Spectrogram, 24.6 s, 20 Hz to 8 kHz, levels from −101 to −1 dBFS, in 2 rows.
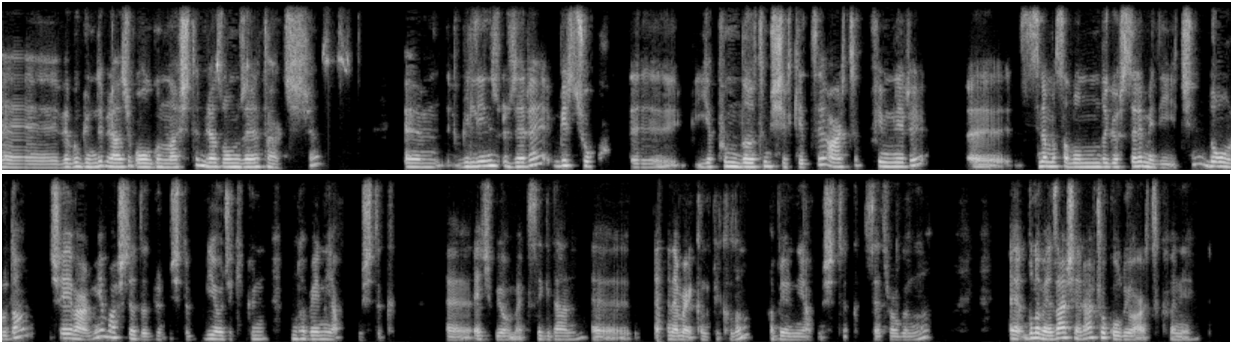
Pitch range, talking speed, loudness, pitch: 175-245 Hz, 135 wpm, -26 LUFS, 195 Hz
